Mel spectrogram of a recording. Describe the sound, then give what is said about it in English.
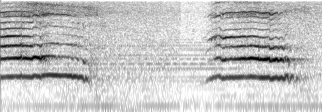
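A slow, pot-bellied cat meows twice in quick succession, each call drawn out and falling in pitch at the end, fairly loud over a steady low background hum. “Tubby was a slow, inflated-looking kind of a cat.”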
